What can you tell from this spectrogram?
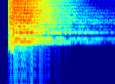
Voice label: Parody Accent High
